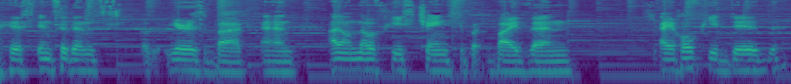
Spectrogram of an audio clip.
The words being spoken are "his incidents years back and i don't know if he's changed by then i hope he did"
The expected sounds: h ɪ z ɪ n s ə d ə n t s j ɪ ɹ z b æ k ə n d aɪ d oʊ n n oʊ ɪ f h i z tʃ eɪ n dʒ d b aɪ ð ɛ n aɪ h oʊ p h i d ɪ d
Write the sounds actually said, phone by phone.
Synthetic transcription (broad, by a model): h ɪ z ɪ n s ə d ə n t s j ɪ ɹ z b æ k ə n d aɪ d oʊ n n oʊ ɪ f h i z tʃ eɪ n dʒ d b aɪ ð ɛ n aɪ h oʊ p h i d ɪ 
